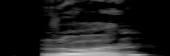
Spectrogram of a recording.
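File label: "run2", Mandarin Chinese pinyin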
